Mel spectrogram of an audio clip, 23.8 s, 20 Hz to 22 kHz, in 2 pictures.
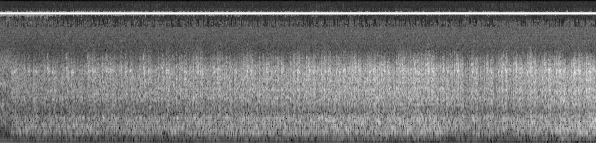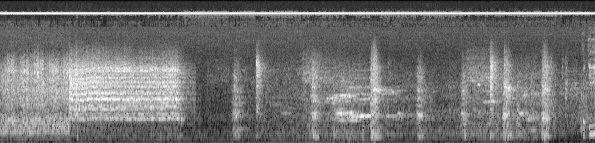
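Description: Steam locomotive 6859 moves toward a 65-foot turntable in a Bristol railway yard, giving a continuous rumble with rhythmic clanking. A brief tonal squeal follows, then scattered clanks and knocks as the noise drops.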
